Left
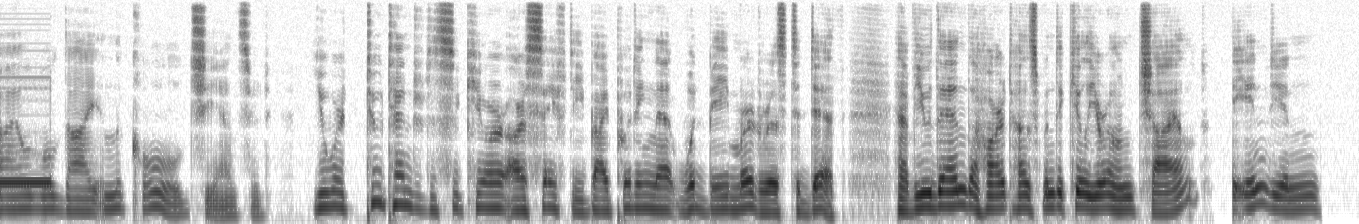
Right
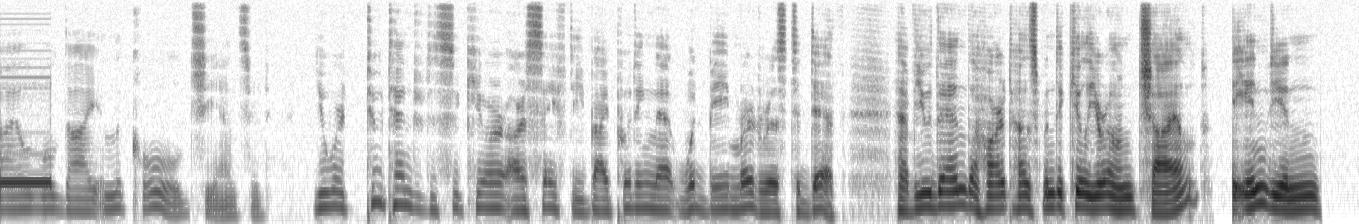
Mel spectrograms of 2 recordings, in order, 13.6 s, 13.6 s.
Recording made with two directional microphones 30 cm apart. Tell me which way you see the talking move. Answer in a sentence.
You can hear the talking move to the right.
